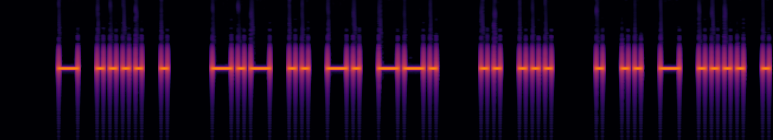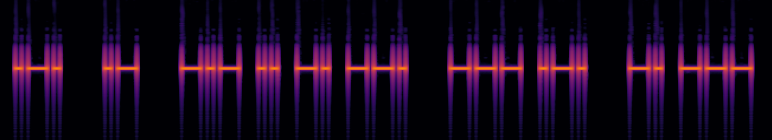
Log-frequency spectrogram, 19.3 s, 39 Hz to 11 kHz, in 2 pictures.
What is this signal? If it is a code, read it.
Morse code, heard as a keyed tone, about 15 wpm, 700 Hz. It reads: THE KING IS EITHER A KING OR NO
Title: Sentences from Top 600 Words 15wpm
